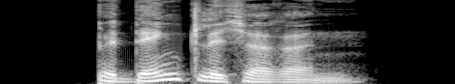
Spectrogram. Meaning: inflection of bedenklich: 1. strong genitive masculine/neuter singular comparative degree 2. weak/mixed genitive/dative all-gender singular comparative degree
- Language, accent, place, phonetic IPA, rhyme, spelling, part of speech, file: German, Germany, Berlin, [bəˈdɛŋklɪçəʁən], -ɛŋklɪçəʁən, bedenklicheren, adjective, De-bedenklicheren.ogg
